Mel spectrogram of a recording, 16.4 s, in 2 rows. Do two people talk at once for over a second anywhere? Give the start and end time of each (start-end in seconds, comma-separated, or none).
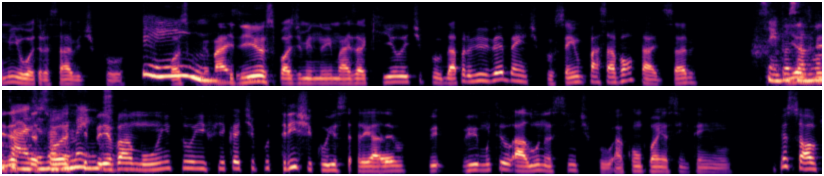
7.8-9.4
